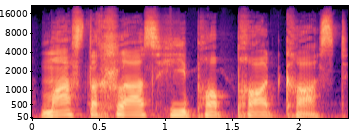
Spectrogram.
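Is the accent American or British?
British. It is said in a British English accent. "in the U K, we, we speak the U K English in South Africa. We say"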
